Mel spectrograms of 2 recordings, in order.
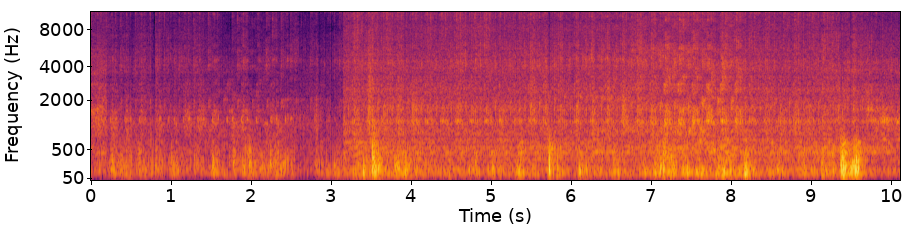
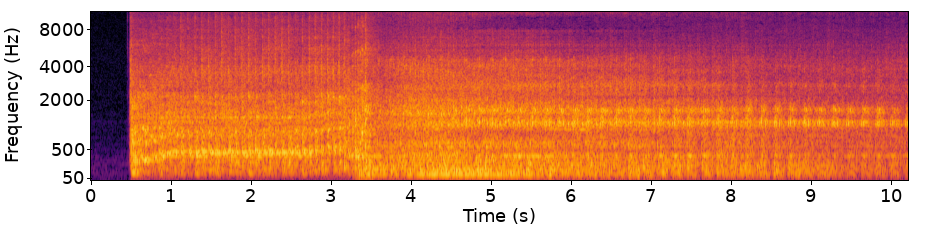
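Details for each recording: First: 7.3 Powerstroke with long crank/hard start, new ICP sensor fitted, running at idle with number five injector unplugged: idle turns lumpy with irregular heavy thumps; cylinder five was firing, not the dead cylinder, misfire from disconnected injector. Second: Ford F350 7.3 Powerstroke diesel, body removed, being diagnosed for hard start/long crank; starter fed via jumper wire past failing relay box: about three seconds cranking, then catches into an even, steady diesel idle, no misses; normal start and idle.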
